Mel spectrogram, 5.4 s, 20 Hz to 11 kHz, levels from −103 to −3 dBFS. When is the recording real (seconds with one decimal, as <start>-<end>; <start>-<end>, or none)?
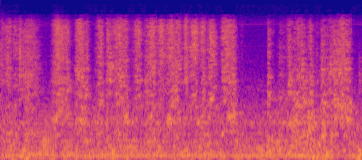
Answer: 0.0-0.4; 1.1-5.4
